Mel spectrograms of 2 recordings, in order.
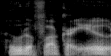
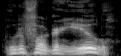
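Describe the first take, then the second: First: Muttered chat quote. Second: Fuller, confrontational take on the line; mock challenge. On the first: Retold or imitated. Host reading a rude chatter's line, hushed and unimpressed. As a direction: read it under your breath, unimpressed. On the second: Host firing a chatter's rude question back, mock confrontational. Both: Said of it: "Don't come in here talking like that".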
